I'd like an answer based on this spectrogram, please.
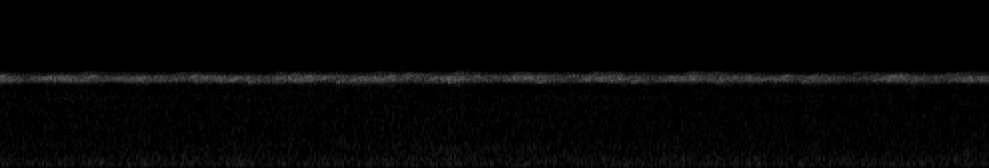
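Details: At dusk in spring in northern Michigan, during the last days of the season, a dense spring peeper chorus of many high, piercing peeps blends into one steady, ringing shrill with no break or change in pitch.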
